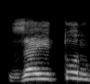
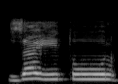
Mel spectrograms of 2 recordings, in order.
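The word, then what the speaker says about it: زيتون: Wattini wazzaitun. Pakai zai. Ini seringkali terjadi kesalahan ini. Sering terbaca zal. Zai dengan zal itu berbeda ya nak. Coba perhatikan lagi. Wattini wazzaitun. Zaitun bukan pakai to ya. Zaitun.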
